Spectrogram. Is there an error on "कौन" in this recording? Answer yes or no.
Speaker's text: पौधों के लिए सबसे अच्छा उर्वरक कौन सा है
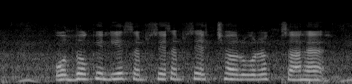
yes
